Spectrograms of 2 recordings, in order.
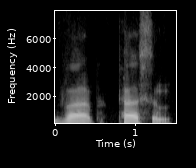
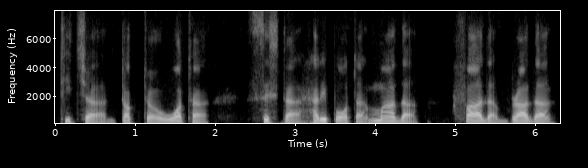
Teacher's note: in british english in most of the cases you'll not listen to the letter r it will be either replace by vowel sound or it will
